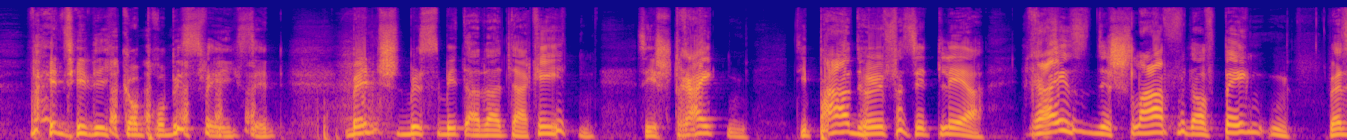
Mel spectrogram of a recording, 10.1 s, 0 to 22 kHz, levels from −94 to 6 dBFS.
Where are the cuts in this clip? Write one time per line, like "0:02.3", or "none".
0:04.8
